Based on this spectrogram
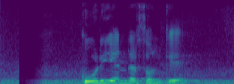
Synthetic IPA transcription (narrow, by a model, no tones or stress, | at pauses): koːɽienɖəɾsonke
